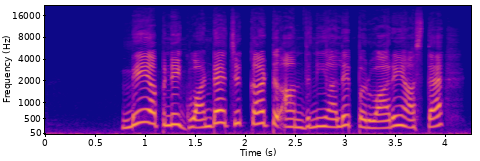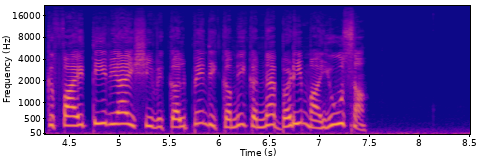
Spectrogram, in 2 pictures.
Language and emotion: Dogri, angry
